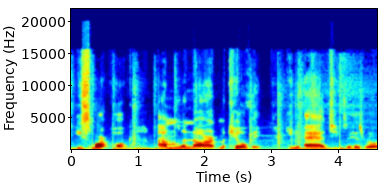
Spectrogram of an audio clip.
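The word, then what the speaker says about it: McKelvey: I'm Lonard McKelie. He adds to his real name, emphasizing the second syllable of his last name.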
